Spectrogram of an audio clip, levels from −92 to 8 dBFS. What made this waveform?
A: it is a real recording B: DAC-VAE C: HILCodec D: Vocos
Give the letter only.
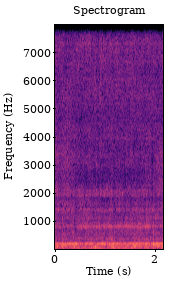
C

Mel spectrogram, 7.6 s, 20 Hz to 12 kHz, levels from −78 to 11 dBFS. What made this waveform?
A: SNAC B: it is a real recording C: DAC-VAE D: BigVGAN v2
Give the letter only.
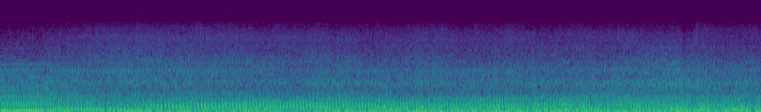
D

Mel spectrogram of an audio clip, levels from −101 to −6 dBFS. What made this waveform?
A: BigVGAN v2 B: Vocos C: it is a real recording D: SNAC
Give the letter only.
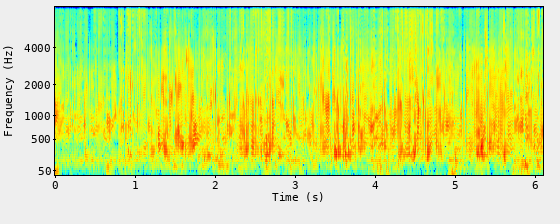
A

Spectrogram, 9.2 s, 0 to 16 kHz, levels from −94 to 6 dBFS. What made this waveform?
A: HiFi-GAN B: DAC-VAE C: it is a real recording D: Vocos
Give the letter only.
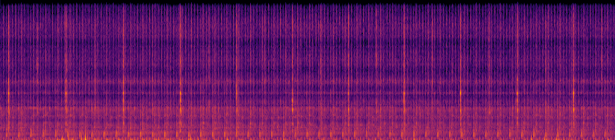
B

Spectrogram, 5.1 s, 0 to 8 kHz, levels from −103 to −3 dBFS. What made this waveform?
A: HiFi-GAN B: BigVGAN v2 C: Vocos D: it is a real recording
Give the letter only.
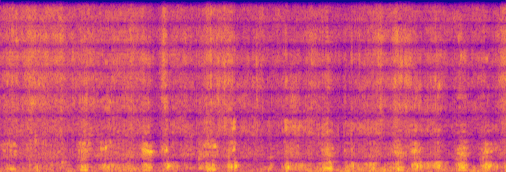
C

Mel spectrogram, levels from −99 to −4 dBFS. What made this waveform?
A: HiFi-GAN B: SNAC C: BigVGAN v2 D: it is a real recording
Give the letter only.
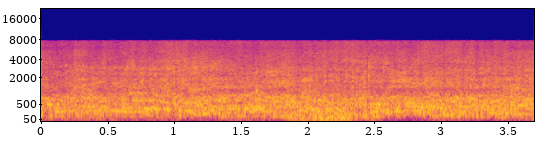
B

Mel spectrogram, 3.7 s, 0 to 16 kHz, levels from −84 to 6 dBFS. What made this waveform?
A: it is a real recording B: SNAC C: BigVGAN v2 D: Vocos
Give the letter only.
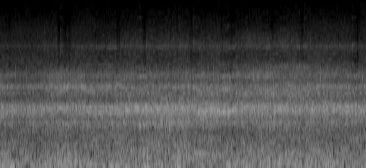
B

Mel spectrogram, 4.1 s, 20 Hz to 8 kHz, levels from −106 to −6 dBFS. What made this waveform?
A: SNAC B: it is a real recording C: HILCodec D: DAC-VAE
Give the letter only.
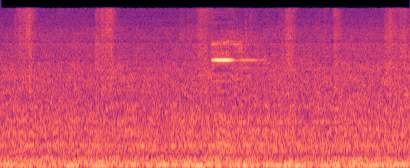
D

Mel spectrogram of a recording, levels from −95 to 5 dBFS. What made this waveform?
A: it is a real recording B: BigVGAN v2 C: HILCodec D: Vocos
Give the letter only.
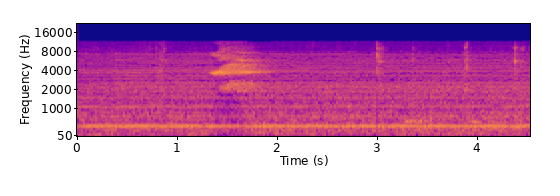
A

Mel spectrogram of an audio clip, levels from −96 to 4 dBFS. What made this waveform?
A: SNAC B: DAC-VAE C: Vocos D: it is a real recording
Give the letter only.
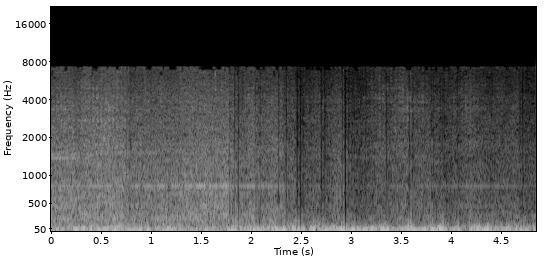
D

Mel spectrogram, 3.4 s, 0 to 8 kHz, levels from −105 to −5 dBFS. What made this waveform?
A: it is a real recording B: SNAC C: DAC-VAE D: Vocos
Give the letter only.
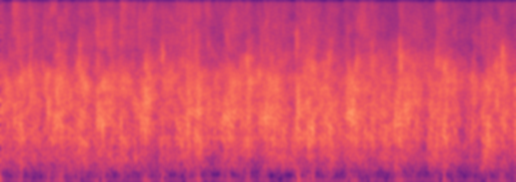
D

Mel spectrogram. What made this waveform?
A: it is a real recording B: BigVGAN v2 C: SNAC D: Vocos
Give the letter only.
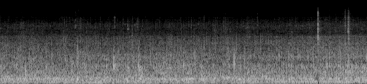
B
